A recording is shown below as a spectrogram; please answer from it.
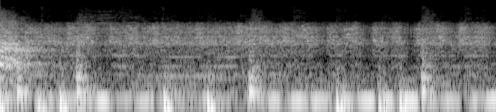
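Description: Rock music with no vocals: guitar, bass and drums, with a steady, fast kick-drum beat.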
